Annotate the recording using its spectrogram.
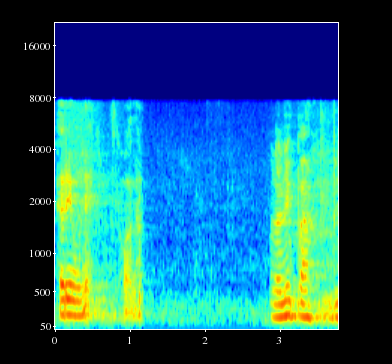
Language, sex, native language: Slovenian, female, Slovenian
